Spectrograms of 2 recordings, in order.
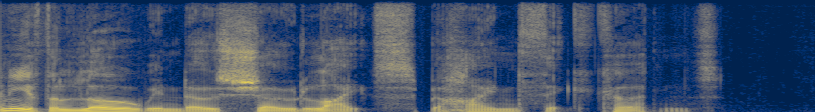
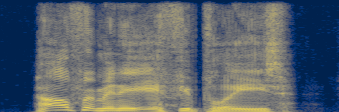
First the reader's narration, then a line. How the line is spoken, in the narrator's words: shouted the man over his shoulder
